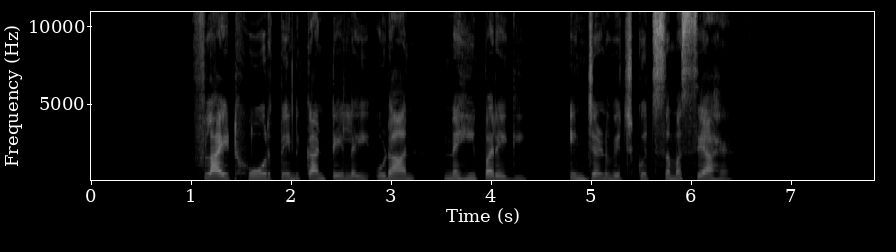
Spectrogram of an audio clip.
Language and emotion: Punjabi, sad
